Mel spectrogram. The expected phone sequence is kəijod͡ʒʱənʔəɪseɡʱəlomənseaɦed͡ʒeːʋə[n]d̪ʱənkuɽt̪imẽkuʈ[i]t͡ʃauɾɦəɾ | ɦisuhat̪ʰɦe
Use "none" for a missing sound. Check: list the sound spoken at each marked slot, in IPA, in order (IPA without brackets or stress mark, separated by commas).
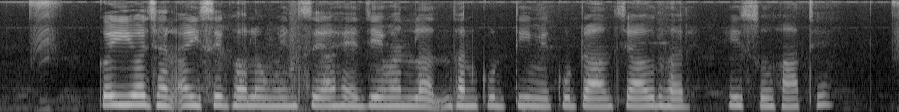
n, a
